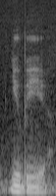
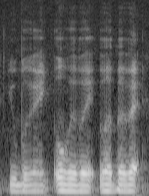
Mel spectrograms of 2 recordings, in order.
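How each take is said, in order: First: The middle syllable sounds like 'be'. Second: The middle syllable sounds like 'by'. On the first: The speaker calls it right. "nah, ... chill" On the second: The speaker calls it wrong. "how they're pronouncing it"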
